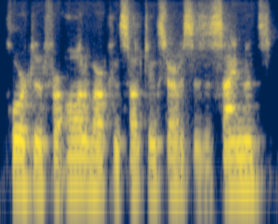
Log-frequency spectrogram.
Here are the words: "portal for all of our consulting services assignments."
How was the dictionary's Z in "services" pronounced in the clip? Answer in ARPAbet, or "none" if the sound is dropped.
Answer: Z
